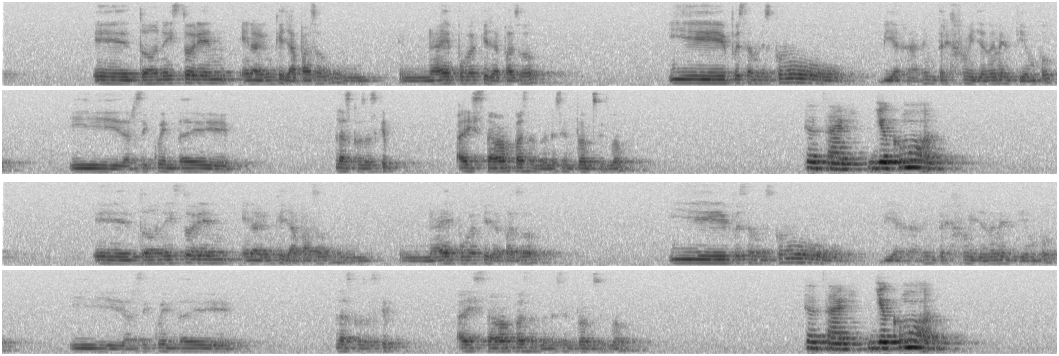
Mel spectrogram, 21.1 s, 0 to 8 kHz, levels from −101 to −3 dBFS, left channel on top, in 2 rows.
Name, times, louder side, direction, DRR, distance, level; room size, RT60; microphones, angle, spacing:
voice 1, 0.9-5.3 6.7-8.4 8.8-10.5 11.2-12.8 13.9-14.4 15.1-16.8, left 3 dB, 70° left, 8 dB, 0.4 m, -35 dB
voice 2, 18.6-19.8, left 1 dB, 15° right, 2 dB, 0.6 m, -22 dB
6.8 x 2.9 x 2.4 m, 0.75 s
head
